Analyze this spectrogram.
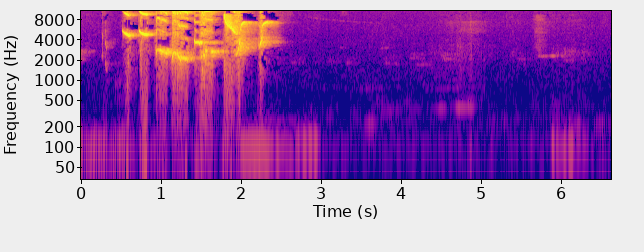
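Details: Male orange-headed thrush singing in ngeplong style as a lure for birds that stopped singing: a dense, fast jumble of high whistles and slurred notes for about two seconds, with low thumping, then quiet.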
